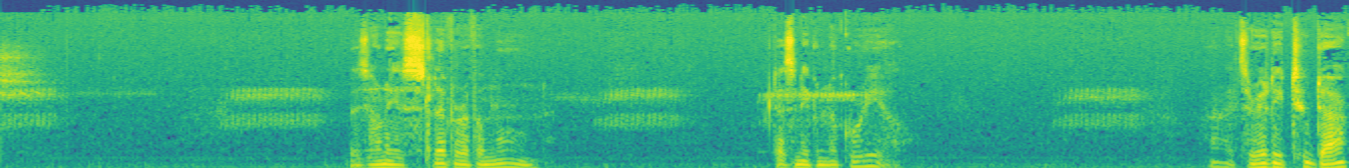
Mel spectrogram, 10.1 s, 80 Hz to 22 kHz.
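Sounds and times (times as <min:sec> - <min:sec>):
frogs croaking in buzzy trills at night: 0:01.6 - 0:02.6, 0:04.0 - 0:06.8, 0:07.9 - 0:08.7
speech: 0:02.6 - 0:04.1, 0:05.8 - 0:06.8, 0:09.0 - 0:10.1.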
